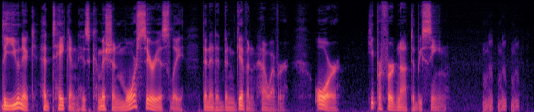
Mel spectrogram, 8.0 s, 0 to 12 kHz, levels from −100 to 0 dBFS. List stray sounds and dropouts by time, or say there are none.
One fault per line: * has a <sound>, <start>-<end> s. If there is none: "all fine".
* has a laugh, 7.2-7.8 s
